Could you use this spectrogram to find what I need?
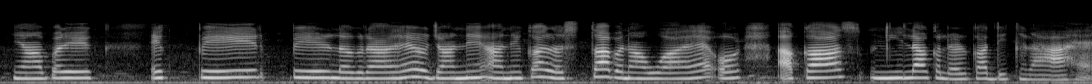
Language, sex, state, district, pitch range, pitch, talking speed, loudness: Hindi, male, Bihar, Araria, 275-310 Hz, 295 Hz, 130 wpm, -17 LUFS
